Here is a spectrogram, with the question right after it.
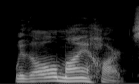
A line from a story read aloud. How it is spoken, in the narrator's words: said Hans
